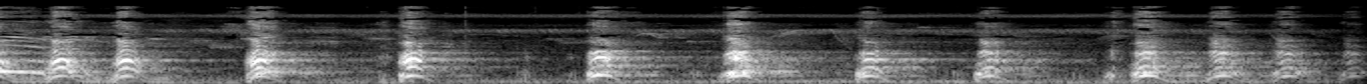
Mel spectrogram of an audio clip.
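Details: Morning barking from a dog that barks a lot: a steady series of sharp, mid-pitched barks roughly every half second to second, a few doubled, with a faint low hum underneath.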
